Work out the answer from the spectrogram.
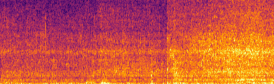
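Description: Onion, capsicum and sauces frying in a steel wok, a steady sizzle as soy sauce is added and the mix is stirred with a metal spatula; the sizzle gets louder and brighter about three seconds in.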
